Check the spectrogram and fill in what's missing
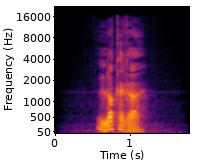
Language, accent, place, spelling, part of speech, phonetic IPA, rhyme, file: German, Germany, Berlin, lockerer, adjective, [ˈlɔkəʁɐ], -ɔkəʁɐ, De-lockerer.ogg
- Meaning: inflection of locker: 1. strong/mixed nominative masculine singular 2. strong genitive/dative feminine singular 3. strong genitive plural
